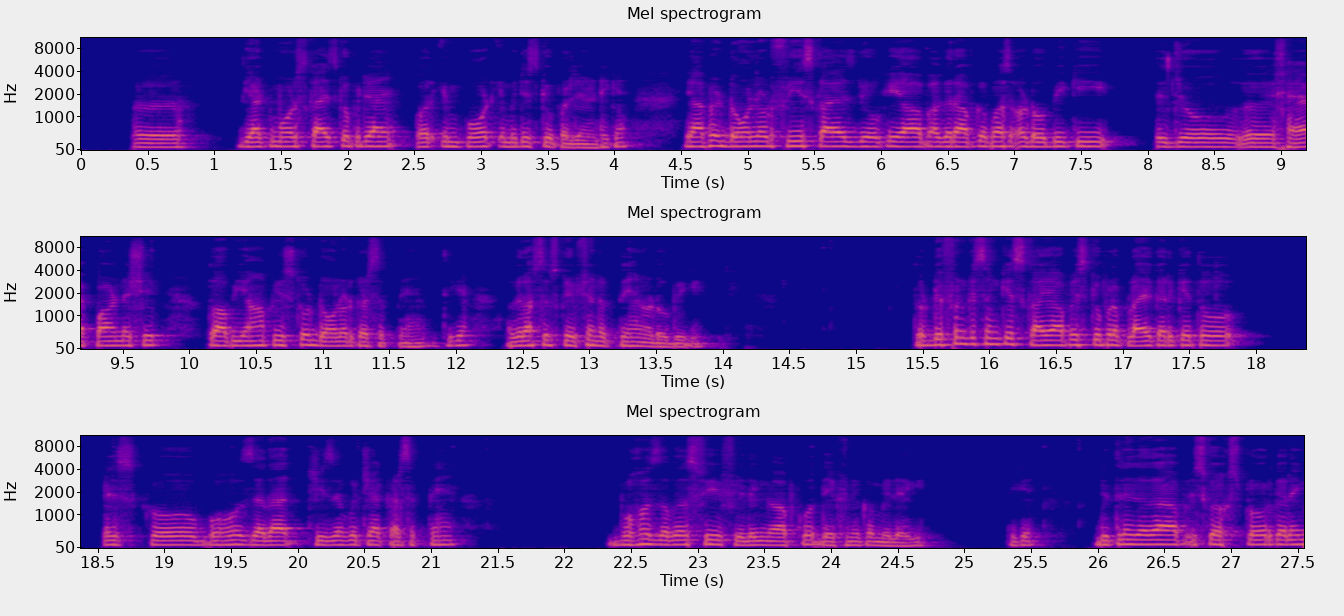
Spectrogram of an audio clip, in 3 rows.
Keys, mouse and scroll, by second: 1.3 click, 6.3 click, 9.6 click, 14.8 click, 18.6 click.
